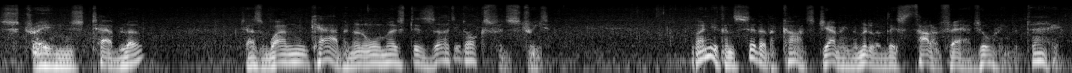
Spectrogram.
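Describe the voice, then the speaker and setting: An earnest Victorian English doctor, low in pitch but very lively in intonation. He is a curious, loyal companion in a radio play, with faint rain and noise behind. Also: a little slow, exaggerated voice. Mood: thoughtful. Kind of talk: radio drama acting.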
